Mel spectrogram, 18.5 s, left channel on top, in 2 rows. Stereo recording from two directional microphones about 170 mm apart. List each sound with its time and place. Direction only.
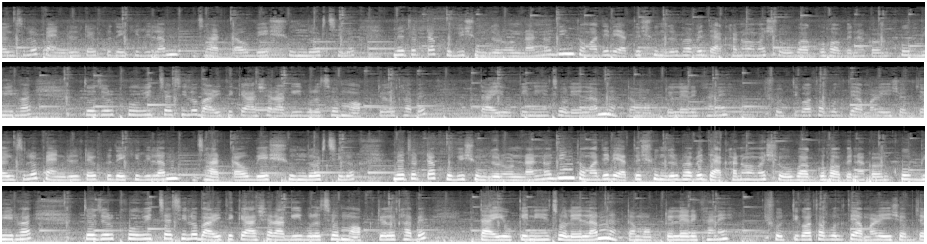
0.0 s speech: 35° right (ahead or behind)
14.0 s speech: 55° right (ahead or behind)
